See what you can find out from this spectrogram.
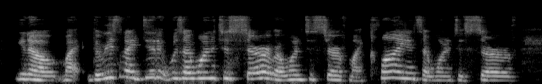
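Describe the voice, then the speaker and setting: A fairly high-pitched woman in an American accent, fairly quick, with lively intonation. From US Northeast (Long Island, New York). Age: 60s. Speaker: yoga teacher and wellness coach. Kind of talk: interview. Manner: halting.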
